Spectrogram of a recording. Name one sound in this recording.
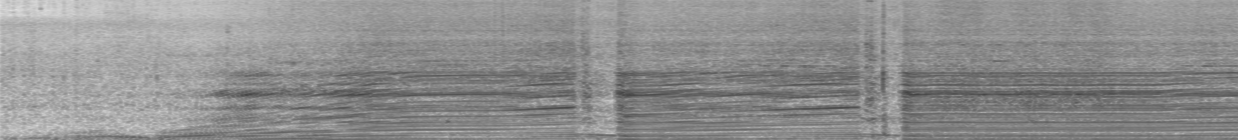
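A car engine revs up and roars loudly, shifting gears as the car speeds away.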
